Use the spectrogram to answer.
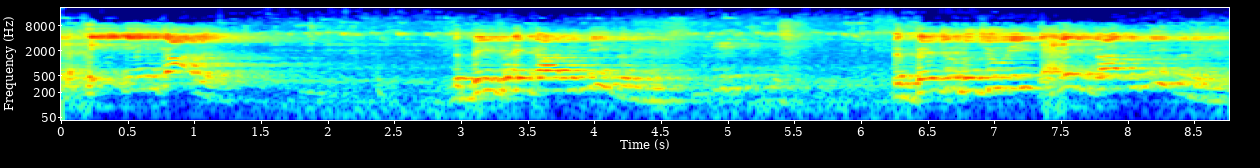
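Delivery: high, insistent preacher's pitch; impassioned preaching. Real, not acted. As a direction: drive the point home to the congregation, pitched high. Preaches at full force.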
